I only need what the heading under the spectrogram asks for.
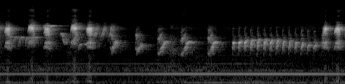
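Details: Long-tailed shrike, a fighter bird in full song meant to prompt stressed, silent shrikes to sing. Piercing high chips open, then downslurred buzzy phrases and a fast rattling trill, with a constant faint hum.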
